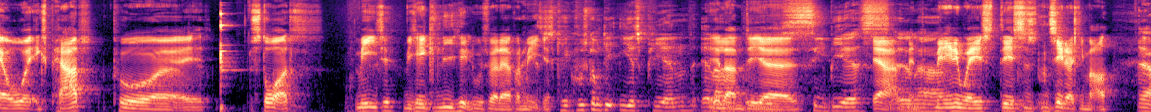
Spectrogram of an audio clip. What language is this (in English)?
Danish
